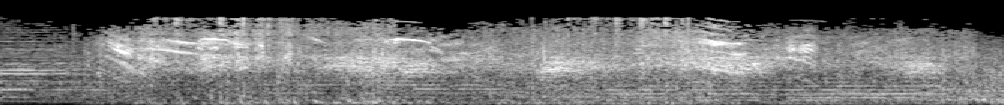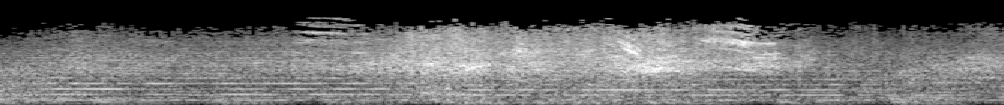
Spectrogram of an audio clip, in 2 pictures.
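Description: A flock of black birds, Saruman's spies from Dunland, sweeps past almost at ground level over the rocks where the group is hiding, in a loud, dense clamour of harsh, overlapping caws and screeches, continuous for the whole stretch with no pauses and no voices.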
